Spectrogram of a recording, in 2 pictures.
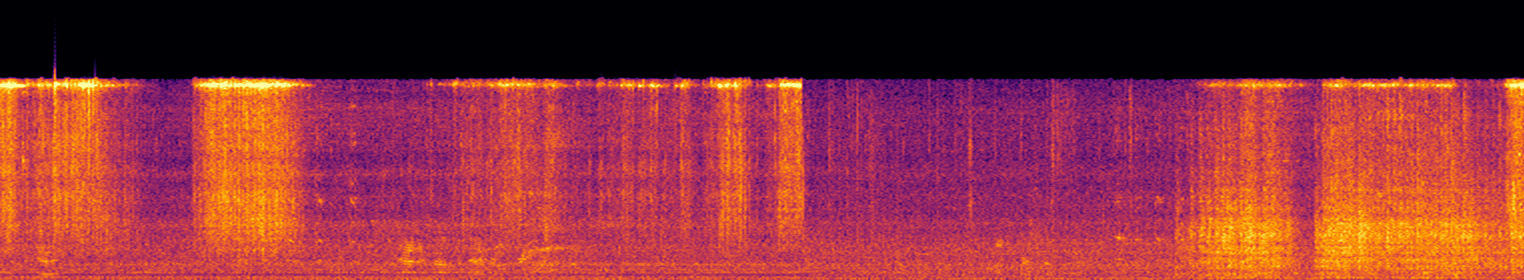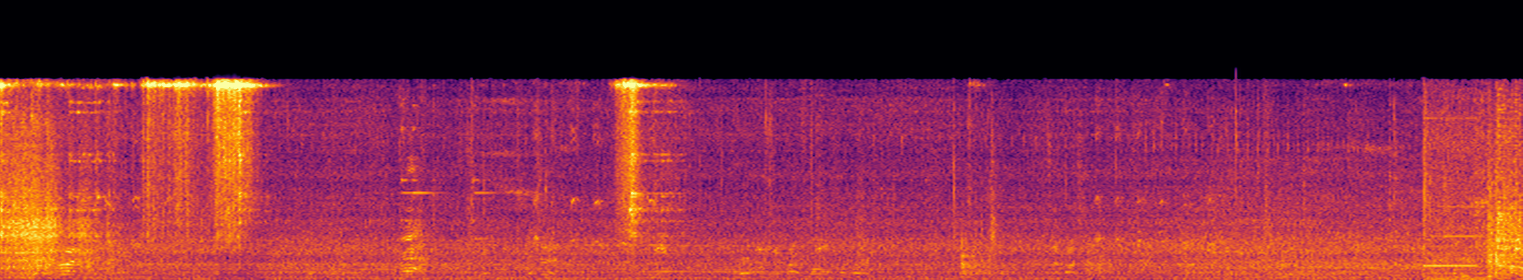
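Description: Heavy equipment's diesel engine running steadily, with crew voices at a distance and a louder noisy stretch midway as the big log is lowered and tipped onto the road.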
